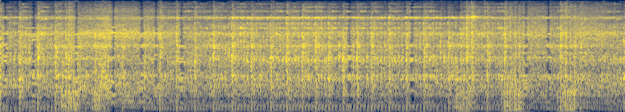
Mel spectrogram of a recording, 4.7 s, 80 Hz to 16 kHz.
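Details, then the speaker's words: Old garage-sale Stihl 034 chainsaw, reassembled with bar and chain: loud, steady high two-stroke buzz holding revs fairly evenly; owner suspects a crank seal or vacuum leak, unconfirmed until cutting wood. "so now the other thing i can think of that's wrong with this thing is that maybe it's got a um a bit of a crop crank seal or a vacuum leak or something like that"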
